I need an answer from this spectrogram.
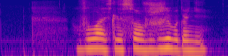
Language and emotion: Russian, angry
